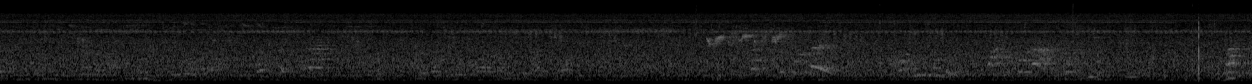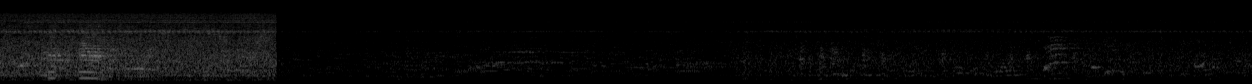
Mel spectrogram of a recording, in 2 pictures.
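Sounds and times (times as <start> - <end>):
insects droning: 0.0 - 25.0
bird chirps: 7.0 - 8.8.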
